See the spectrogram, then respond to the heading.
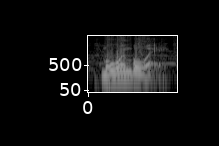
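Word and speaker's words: Mbube: It's M-B-U-B-E. But Mwimbawe is how they say it.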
